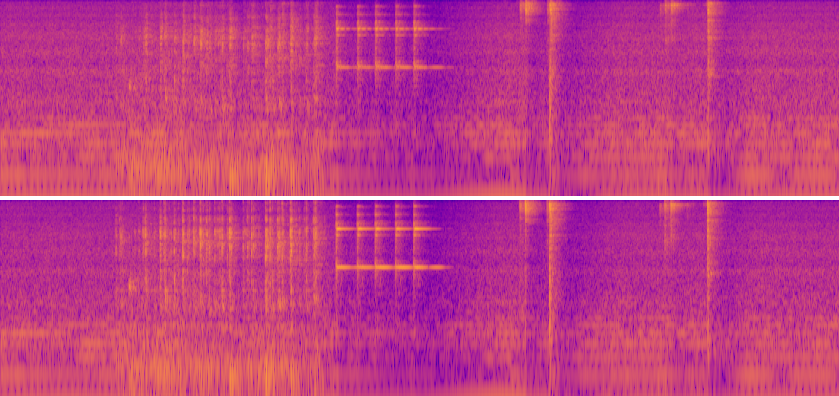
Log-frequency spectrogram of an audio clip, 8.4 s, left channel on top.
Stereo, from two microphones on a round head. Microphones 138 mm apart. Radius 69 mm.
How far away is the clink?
About 3 m.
